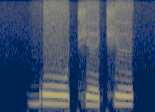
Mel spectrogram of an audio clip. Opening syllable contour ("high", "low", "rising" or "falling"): low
